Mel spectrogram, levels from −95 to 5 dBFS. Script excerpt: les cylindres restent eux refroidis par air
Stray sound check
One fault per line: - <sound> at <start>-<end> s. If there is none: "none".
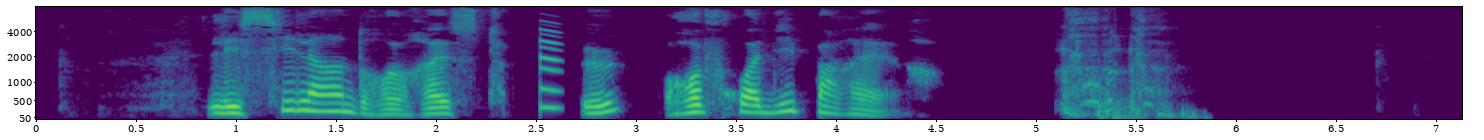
- chirp at 2.5-2.6 s
- cough at 5.1-5.9 s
